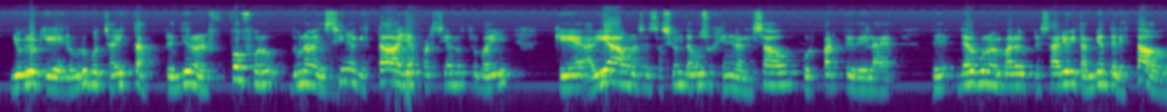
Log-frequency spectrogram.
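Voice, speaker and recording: Amid audible room echo, a man talks at a fairly quick pace in a high pitch with ordinary pitch variation. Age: young. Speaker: constitutional convention delegate. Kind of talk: political debate.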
